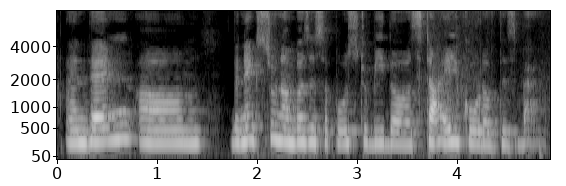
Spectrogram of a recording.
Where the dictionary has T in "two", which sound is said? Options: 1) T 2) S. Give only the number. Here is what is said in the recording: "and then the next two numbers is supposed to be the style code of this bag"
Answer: 1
